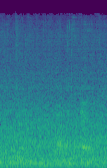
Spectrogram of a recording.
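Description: Room tone in a meeting hall: a steady low hiss, with a faint murmur of a voice near the end.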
